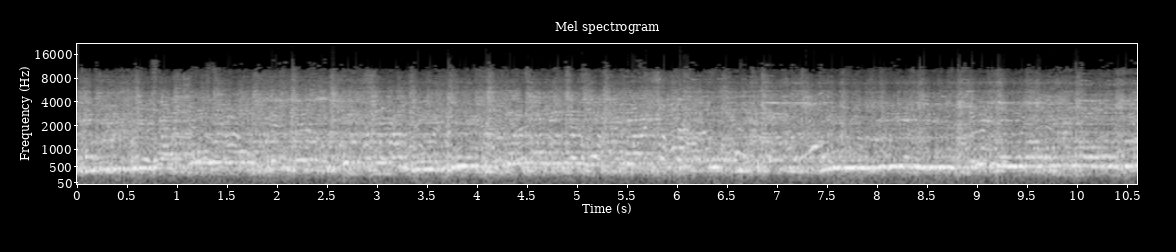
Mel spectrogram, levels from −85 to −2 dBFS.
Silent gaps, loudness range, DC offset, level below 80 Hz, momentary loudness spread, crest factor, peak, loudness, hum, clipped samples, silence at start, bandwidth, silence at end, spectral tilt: none; 1 LU; under 0.1%; -52 dBFS; 2 LU; 10 dB; 0 dBFS; -11 LUFS; none; under 0.1%; 0 s; 12.5 kHz; 0 s; -1.5 dB/octave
